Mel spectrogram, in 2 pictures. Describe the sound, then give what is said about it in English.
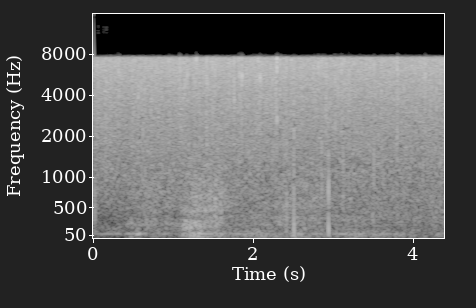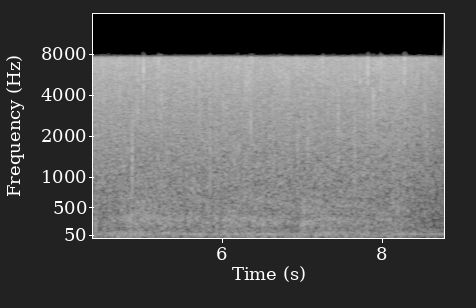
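A heavy rainstorm pours steadily, a dense, continuous hiss of rain with a low rumbling undertone and occasional sharper drips and pops standing out. No one speaks. “Um, so here's an example of geophony. This is a rainstorm.”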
